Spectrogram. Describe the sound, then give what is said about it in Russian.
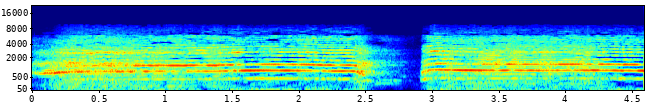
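A man lets out two long, loud, sustained, strained screams, a stock clip from a sound-effects library, with a brief pause for breath between them and nothing else in the background. “И вот мы вводим там что-то типа man scream.”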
